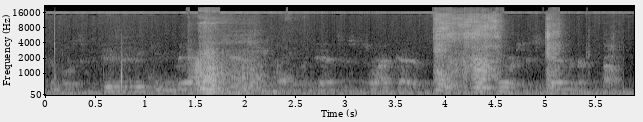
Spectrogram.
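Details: A 15-month-old toddler being taught by a grandfather how to sneeze; indoor voices, then a few sharp, explosive bursts of air through the nose and mouth; sneezing.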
